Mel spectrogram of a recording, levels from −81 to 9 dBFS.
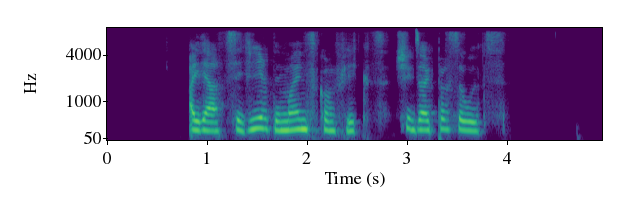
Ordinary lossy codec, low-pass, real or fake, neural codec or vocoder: AAC, 32 kbps; 7.2 kHz; fake; codec, 24 kHz, 1 kbps, SNAC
